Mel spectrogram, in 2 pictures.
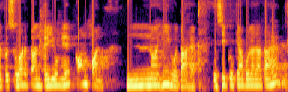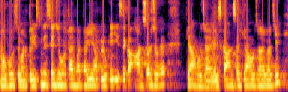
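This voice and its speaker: A man's voice: a little high, flat delivery, normal speed, dark tone. A male teacher going through exam questions one by one, asking each question aloud and then answering it himself. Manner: keeps asking and answering his own questions. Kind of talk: exam-prep lecture. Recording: dull lo-fi sound.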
